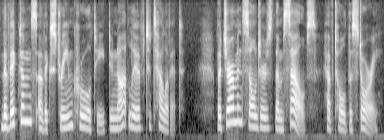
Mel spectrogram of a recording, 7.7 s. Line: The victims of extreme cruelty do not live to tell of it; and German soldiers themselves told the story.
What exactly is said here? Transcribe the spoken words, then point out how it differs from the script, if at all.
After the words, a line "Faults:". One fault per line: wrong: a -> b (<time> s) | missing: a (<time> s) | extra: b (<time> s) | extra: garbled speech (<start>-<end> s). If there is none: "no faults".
The victims of extreme cruelty do not live to tell of it; but German soldiers themselves have told the story.
Faults:
wrong: and -> but (4.3 s)
extra: have (6.5 s)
